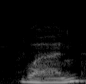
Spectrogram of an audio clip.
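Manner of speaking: second tone on wen, rising upward. Pronouncing words with their tones: rising second tone on wen. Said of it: "with a sort of inquiring tone, second tone".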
